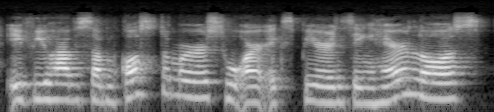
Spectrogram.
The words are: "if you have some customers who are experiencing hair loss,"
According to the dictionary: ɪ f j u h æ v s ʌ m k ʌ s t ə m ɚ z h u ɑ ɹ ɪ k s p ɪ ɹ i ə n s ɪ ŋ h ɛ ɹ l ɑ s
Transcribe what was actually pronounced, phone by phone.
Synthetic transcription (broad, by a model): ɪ f j u h æ v s ʌ m k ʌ s t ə m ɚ s h u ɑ ɹ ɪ k s p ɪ ɹ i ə n s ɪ ŋ h ɛ ɹ l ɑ s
